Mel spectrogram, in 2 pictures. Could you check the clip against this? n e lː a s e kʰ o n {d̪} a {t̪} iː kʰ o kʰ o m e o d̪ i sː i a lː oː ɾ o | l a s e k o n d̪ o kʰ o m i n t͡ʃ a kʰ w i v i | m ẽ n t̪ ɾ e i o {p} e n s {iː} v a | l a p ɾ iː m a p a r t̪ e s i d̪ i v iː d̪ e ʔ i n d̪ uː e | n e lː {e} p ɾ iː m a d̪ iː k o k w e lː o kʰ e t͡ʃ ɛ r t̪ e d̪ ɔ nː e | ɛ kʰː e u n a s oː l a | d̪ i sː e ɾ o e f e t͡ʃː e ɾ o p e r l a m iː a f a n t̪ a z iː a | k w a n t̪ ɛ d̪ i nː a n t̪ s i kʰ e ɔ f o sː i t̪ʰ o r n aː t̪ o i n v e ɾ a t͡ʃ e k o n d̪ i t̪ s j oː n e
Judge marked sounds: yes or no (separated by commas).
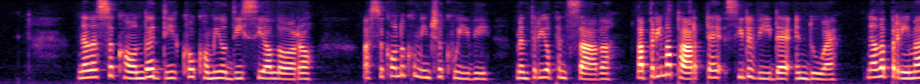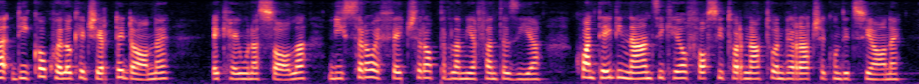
yes, no, yes, no, no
